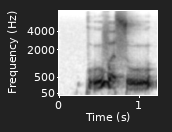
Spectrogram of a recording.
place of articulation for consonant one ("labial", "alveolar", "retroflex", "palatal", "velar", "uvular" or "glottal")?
velar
